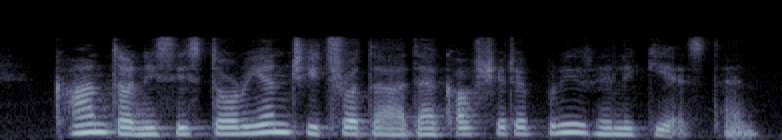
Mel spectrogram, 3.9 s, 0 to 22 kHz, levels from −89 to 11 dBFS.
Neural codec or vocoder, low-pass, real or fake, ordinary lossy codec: codec, 16 kHz, 0.5 kbps, X-Codec, WavLM features, trained on Multilingual LibriSpeech; 7.2 kHz; fake; MP3, 64 kbps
